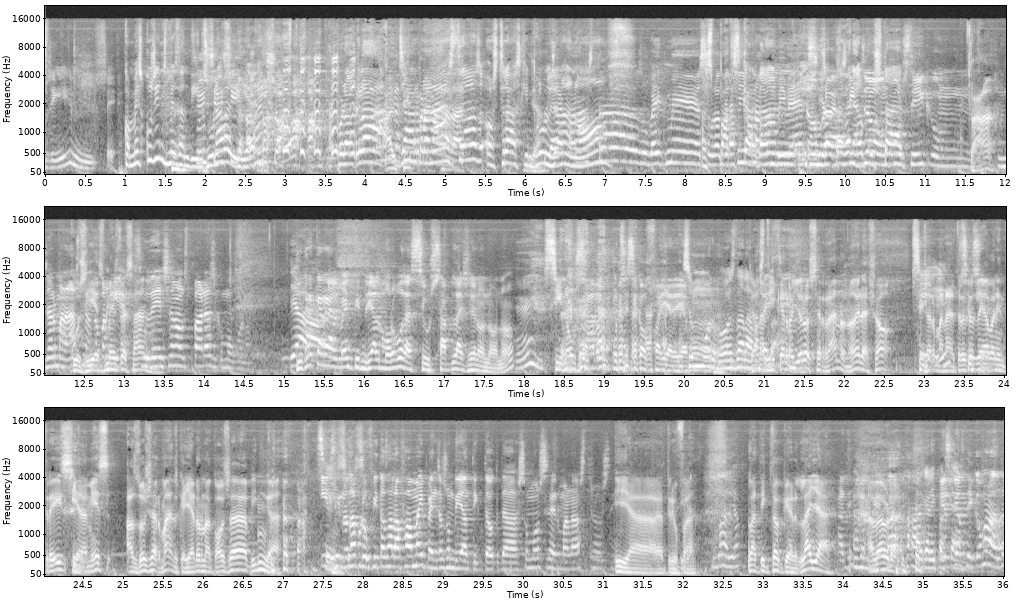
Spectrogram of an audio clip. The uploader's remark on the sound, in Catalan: Des del mític estudi Toresky de Ràdio Barcelona, gravem amb públic i moltes sorpreses. Responem les preguntes dels oients assistents.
